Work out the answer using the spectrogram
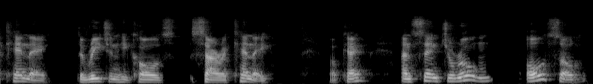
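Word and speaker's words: Saracen: is they forget that in Latin the the C the letter C was originally pronounced with a K. So in the early centuries you wouldn't say sarasen but you would say saraken. That's how it was pronounced and and the same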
